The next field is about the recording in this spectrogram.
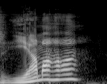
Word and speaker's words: Yamaha: And of course, is it pronounced Yamaha? – That's it.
